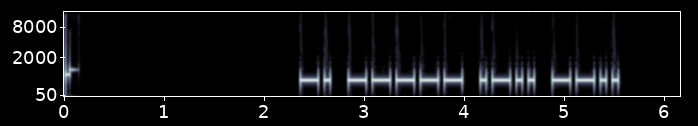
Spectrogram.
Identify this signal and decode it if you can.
Morse code, heard as a keyed tone, about 20 wpm, 700 Hz. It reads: N0LZ
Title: USA Call Signs - 4 Characters - Repeated 2x - 20wpm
